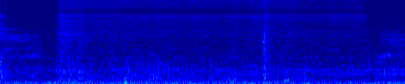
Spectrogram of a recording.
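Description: Spray of CA kicker (cyanoacrylate glue accelerator) hissing steadily for about three seconds, starting about half a second in, to set freshly applied CA glue in a joint.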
